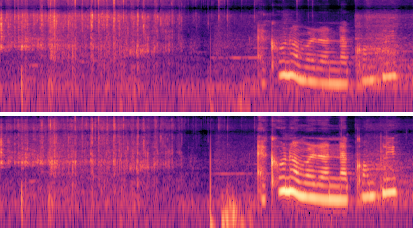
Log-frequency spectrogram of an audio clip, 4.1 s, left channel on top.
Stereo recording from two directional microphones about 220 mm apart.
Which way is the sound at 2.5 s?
50° right (ahead or behind).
